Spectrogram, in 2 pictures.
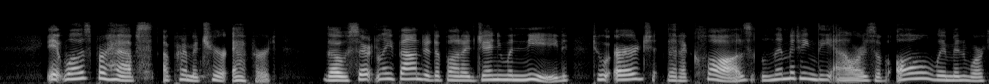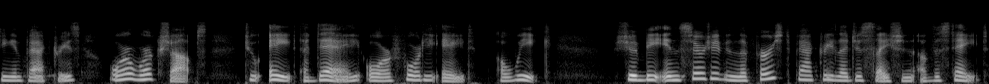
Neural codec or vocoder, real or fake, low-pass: autoencoder, 48 kHz, 32 numbers a frame, DAC-VAE, trained on Japanese speech; fake; 7.2 kHz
